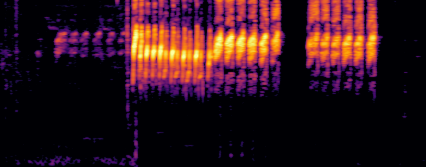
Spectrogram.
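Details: Flamboyan bird in full song, a dense, rapid 'nyecret' delivery: after faint soft notes, a fast burst of about twenty loud, sharp, high chips, a short pause, then a second quicker run of about ten.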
